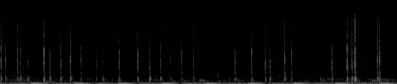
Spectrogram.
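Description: Long nails scratch and tap the glossy paper cover of a solid blue paperback novel, *Delirium*, held upright. Quick, fairly steady taps mix with soft scratching, each with a brief bright click over a dull low thud, in a quiet, close setting.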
